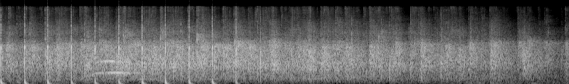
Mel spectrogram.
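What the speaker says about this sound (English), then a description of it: "let's give him a round of applause for that." A press-conference audience applauds, with a dense spread of many clapping hands and one loud, regular, close-by clapper standing out for the first couple of seconds, before the applause carries on steadily and a voice sounds faintly within it.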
